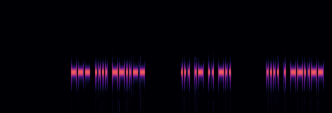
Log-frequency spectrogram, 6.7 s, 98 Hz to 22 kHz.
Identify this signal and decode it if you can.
Morse code, heard as a keyed tone, about 36 wpm, 700 Hz. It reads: OH, SAID HE,
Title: 3x Word-Spacing - Sentences from Top 500 Words - 35wpm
